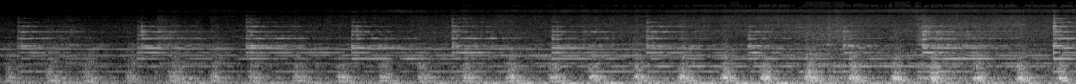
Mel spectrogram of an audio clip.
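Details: Real-world steam locomotive example showing four chuffs per revolution: crisp, even chuffs at about two per second over steady hiss, four per wheel turn. Normal, well-timed locomotive exhaust.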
